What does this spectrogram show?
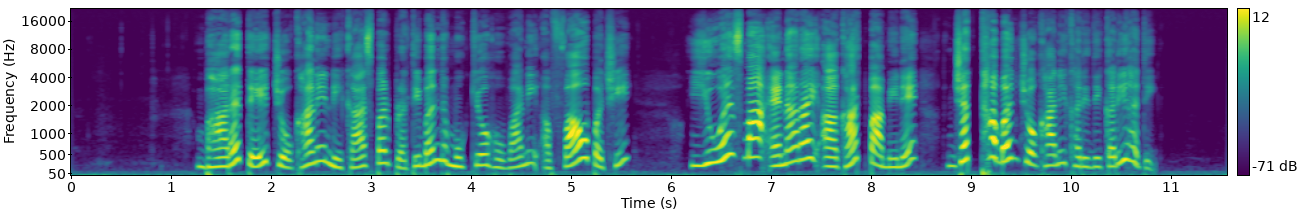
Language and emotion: Gujarati, surprised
